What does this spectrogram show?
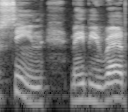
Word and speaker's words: sin: For our purposes, the letter Sin may be read like the letter S in English, or like the Hebrew letter Samekh, though originally Sin would have been pronounced like a lateral lisp.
